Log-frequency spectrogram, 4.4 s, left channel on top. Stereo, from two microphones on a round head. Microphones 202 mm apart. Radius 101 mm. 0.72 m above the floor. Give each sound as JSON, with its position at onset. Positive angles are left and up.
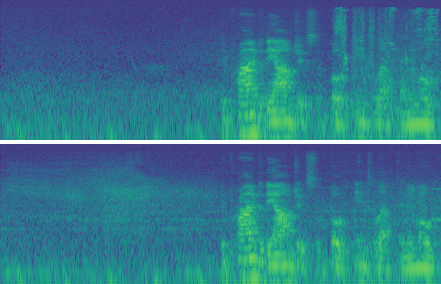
{"t": 2.2, "sound": "a man speaking", "side_deg": -30, "distance_m": 1.2}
